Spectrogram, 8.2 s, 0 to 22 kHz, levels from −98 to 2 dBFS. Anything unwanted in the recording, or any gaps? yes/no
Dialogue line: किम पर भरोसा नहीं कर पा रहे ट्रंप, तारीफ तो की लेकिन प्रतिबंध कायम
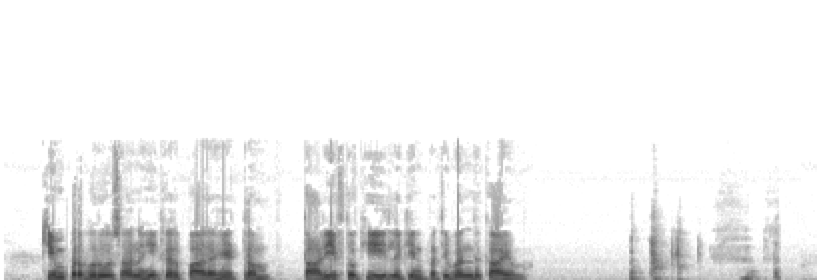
yes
